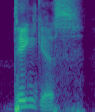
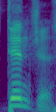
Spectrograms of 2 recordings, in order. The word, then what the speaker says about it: Dinges: But it's not pronounced Dingus. It's Dinges.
